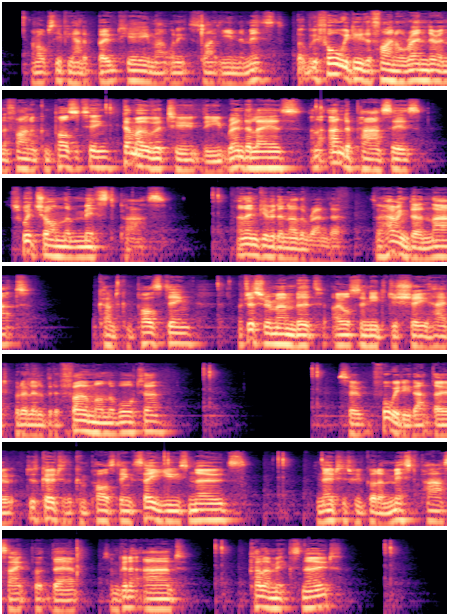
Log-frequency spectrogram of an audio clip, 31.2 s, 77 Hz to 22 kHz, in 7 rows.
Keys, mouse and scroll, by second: 5.5 click, 7.6 click, 11.1 click, 14.8 click, 19.9 click, 22.4 click, 23.2-24.1 scroll up 1, 24.1 click, 24.8-25.1 scroll up 1, 25.1 click, 26.8-27.6 scroll down 1, 27.6 click, 30.7 click.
